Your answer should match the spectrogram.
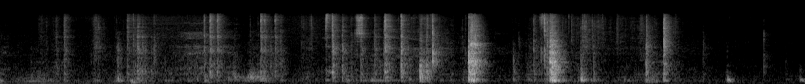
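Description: Irregular clicks, taps and light clatter of objects being handled on a desk, with soft rustling between, dying away near the end.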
